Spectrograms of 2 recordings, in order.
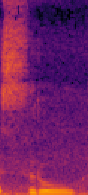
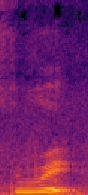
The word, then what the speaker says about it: through: Наприклад, я розумію, що декому тут би сподобалось вимовляти це слово як сру, але guys, це не сру. Ставимо язичок між зубки і вимовляємо through.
